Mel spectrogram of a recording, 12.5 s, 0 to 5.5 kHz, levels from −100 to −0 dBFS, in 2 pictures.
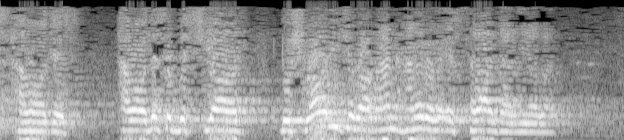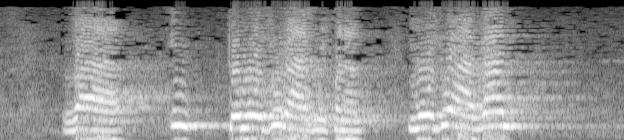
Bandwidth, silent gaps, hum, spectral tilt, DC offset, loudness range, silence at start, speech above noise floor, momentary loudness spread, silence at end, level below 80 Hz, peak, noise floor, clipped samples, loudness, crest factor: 5.4 kHz; none; none; -9 dB/octave; under 0.1%; 4 LU; 0 s; 27 dB; 13 LU; 0 s; -28 dBFS; 0 dBFS; -33 dBFS; 2%; -7 LUFS; 8 dB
